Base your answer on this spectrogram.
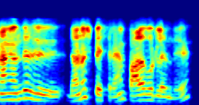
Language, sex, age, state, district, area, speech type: Tamil, male, 18-30, Tamil Nadu, Dharmapuri, rural, conversation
